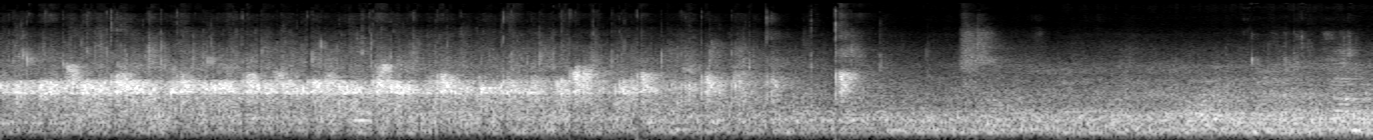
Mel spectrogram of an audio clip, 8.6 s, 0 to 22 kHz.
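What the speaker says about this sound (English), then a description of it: "round of applause." Audience applause at the REI 2021 opening award ceremony, a loud sustained clapping that fades away midway, with faint talk and room noise carrying on afterwards.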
